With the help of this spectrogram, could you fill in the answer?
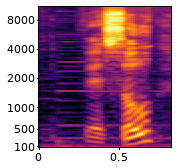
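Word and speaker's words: thistle: okay then we've got thisle thisle here the silent letters are T and E okay how about knit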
